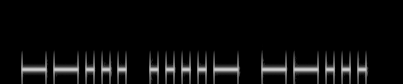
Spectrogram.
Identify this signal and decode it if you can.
Morse code, heard as a keyed tone, about 15 wpm, 700 Hz. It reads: 747
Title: Common Cut Numbers - 3-Digit 15wpm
